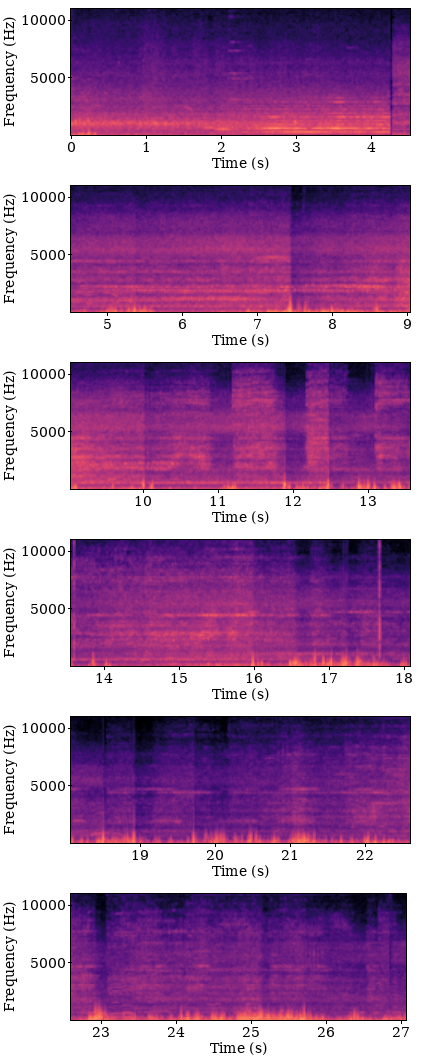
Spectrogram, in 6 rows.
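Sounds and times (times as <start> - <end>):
train rumbling past: 0.0 - 27.0
train horn: 1.8 - 4.3.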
